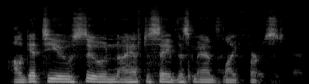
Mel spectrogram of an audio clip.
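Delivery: even, steady, calm, measured voice. Giving first medical attention to one man, telling complaining others, calmly.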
